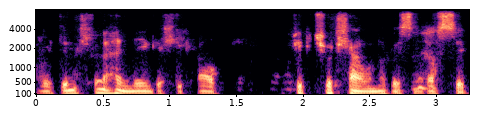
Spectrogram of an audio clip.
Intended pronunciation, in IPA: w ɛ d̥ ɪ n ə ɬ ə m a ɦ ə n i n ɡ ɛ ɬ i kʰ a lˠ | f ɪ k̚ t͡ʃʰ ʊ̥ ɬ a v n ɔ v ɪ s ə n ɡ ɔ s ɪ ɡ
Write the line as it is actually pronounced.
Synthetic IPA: w ɛ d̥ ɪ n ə ɬ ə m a ɦ ə n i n ɡ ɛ ɬ i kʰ a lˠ | f ɪ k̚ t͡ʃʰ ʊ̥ ɬ a w n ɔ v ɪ s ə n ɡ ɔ s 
